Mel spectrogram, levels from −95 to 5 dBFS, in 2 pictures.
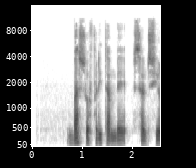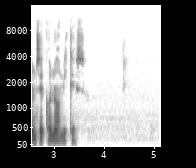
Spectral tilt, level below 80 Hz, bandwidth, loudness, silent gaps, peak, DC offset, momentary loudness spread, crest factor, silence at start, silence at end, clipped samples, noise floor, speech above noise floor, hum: -4 dB/octave; -64 dBFS; 11.5 kHz; -30 LUFS; none; -6 dBFS; under 0.1%; 11 LU; 26 dB; 0.75 s; 1.55 s; under 0.1%; -76 dBFS; 45 dB; none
